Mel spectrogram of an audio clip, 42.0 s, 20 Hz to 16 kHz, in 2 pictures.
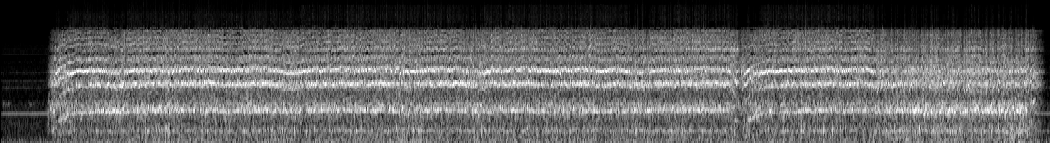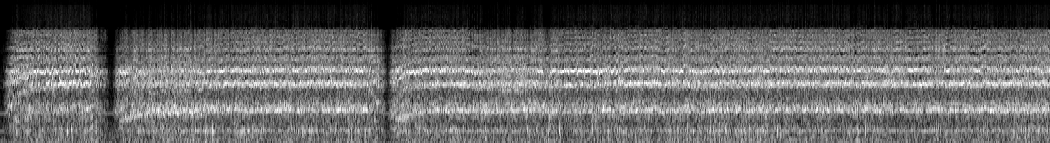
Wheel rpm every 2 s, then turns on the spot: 100, 230, 230, 230, 230, 220, 220, 200, 220, 210, 130, 150, 210, 230, 160, 220, 220, 230, 230, 230, 230.
none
